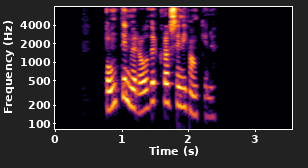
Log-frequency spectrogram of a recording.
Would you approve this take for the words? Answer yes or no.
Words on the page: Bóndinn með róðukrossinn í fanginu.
yes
